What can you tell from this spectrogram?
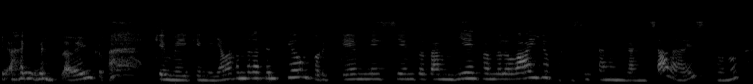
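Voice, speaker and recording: With a Sevillian accent, a woman speaks at a moderate pace. Her pitch is high and her intonation lively. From northern Italy, Vicenza. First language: Italian (speaking Spanish). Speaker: psychotherapist and flamenco dancer. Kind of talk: interview. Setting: livestream. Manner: hesitant, many fillers.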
